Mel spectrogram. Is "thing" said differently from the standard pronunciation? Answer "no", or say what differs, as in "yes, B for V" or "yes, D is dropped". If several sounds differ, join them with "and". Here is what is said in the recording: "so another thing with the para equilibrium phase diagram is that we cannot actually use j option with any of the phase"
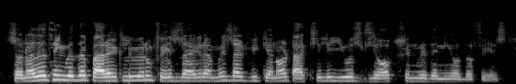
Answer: yes, T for TH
